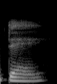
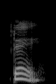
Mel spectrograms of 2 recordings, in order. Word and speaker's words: DAA: Morning, I am Day. DAA are my initials, pronounced Day.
